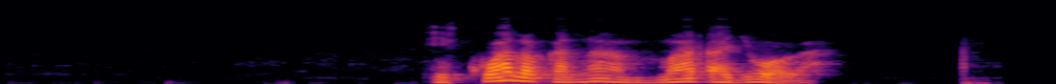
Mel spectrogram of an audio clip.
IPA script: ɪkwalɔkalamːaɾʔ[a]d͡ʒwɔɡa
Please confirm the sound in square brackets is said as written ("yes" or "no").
yes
